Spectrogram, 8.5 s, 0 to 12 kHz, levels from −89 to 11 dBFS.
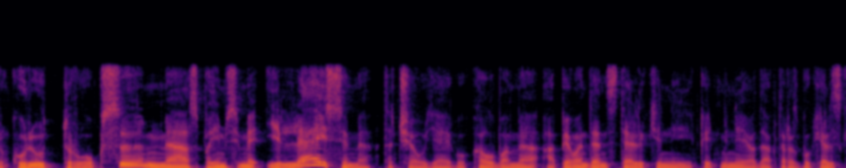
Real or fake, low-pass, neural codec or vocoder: real; 7.2 kHz; none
